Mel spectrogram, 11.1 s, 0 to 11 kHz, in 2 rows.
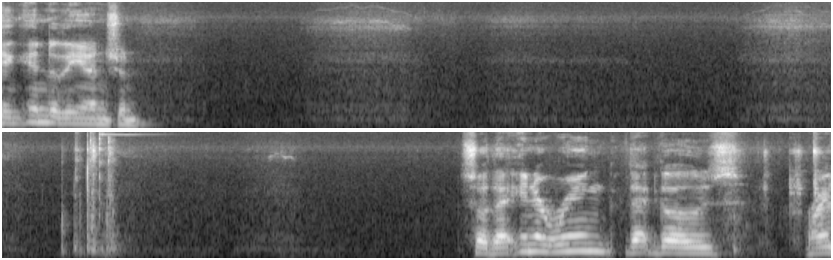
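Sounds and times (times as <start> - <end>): metal engine parts clinking: 5.9 - 6.6.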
